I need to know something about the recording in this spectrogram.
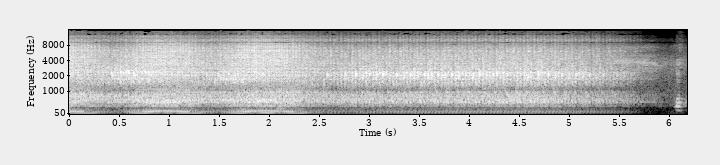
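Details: Restored Peugeot P4 army jeep diesel at first start since restoration, after glow-plug preheat, in neutral: engine catches, takes two smooth throttle blips, settles to steady idle, then shuts off. Normal running.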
